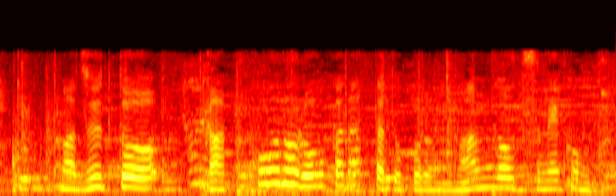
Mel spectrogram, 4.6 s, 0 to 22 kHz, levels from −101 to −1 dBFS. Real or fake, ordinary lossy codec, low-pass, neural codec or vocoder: fake; none; 7.2 kHz; vocoder, 22.05 kHz, 80 mel bands, WaveNeXt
